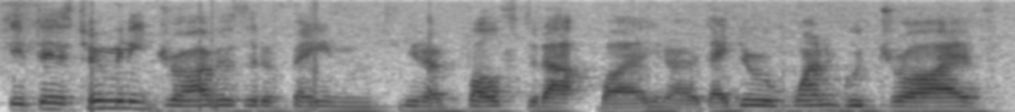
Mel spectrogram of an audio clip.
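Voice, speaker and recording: Chatty man, joking racing co-host, says "you know" a lot; mid-pitched. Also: normal speed, warm tone, poor audio. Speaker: podcast co-host. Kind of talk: casual motorsport chat.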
